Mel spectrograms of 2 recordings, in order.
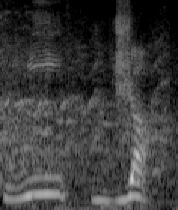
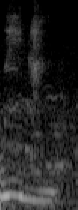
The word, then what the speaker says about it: Ouija: It's pronounced Ouija, not fucking Ouija.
